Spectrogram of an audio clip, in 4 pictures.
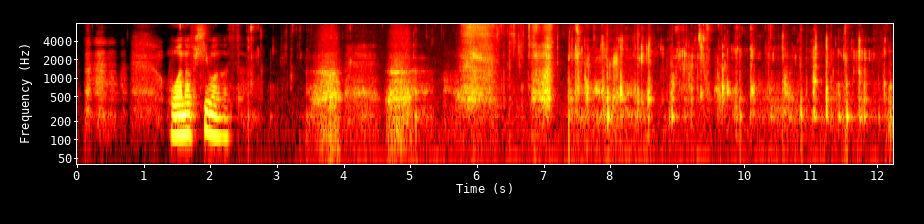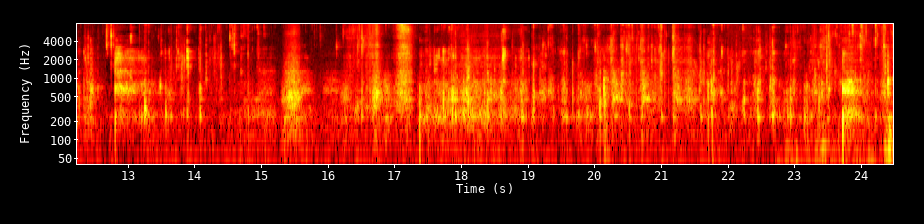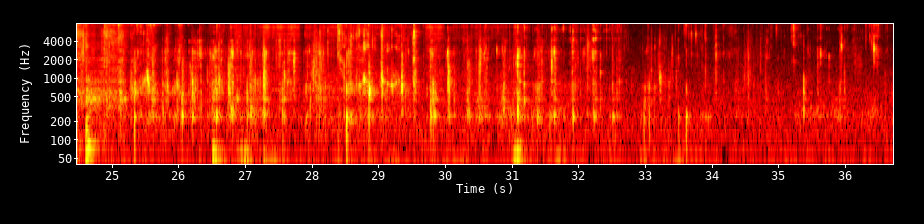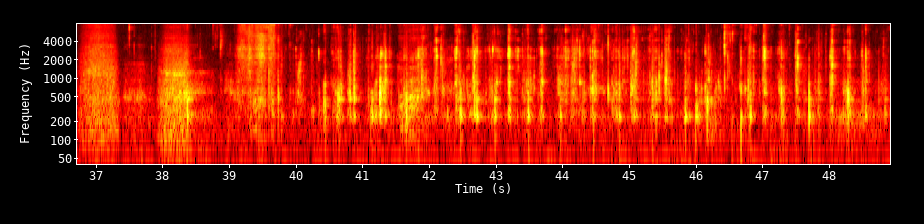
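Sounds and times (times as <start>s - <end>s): chewing soft wet food: 2.4s - 4.2s, 5.0s - 36.7s, 37.4s - 48.9s
breathy bursts: 36.7s - 38.8s.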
